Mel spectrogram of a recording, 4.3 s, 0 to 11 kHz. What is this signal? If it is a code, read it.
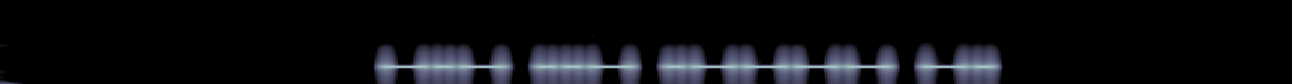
Morse code, heard as a keyed tone, about 28 wpm, 700 Hz. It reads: KU1N
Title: Call Signs Repeated 3x - 28wpm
